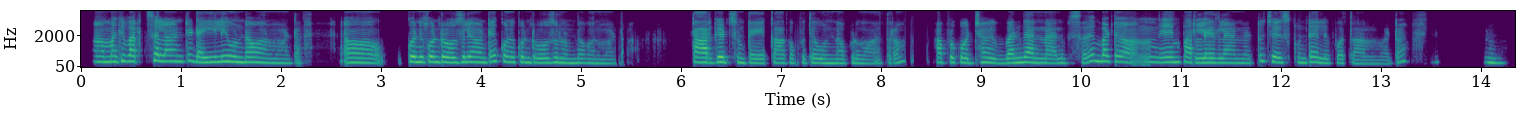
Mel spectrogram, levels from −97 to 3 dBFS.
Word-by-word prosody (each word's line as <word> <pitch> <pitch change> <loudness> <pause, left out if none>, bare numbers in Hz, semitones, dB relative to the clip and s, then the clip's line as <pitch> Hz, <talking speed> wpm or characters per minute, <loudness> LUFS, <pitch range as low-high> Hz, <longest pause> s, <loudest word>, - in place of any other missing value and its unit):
ఆహ్, 290 - +3
మాకు 295 +2 +2
ఈ - - 0
వర్క్స్ 310 +4 0
ఎలా 315 -1 +3
అంటే 305 +2 -2
డైలీ 275 +3 +3
ఉండవనమాట. 245 -5 0 0.5
ఆహ్, 245 -2 +1 0.3
కొన్ని 280 -1 +7
కొన్ని 280 -1 +5
రోజులు 275 +2 +3
ఉంటాయి, 295 +5 0
కొన్ని 280 -3 +1
కొన్ని 255 -1 +1
రోజులు 240 +1 +1
ఉండవనమాట. 220 -2 -5 0.8
టార్గెట్స్ 260 +1 +5
ఉంటాయి. 225 -2 -1
కాకపోతే 230 0 -4
ఉన్నప్పుడు 220 0 -3
మాత్రం, 215 +4 -8 0.4
అప్పుడు 255 +1 -2
కొంచెం 245 +2 0
ఇబ్బంది 235 +4 +2
అన్న 230 -2 -1
అనిపిస్తది. 230 +6 -4
బట్టా, 300 -2 +1 0.5
ఏం 270 - +3
పర్లేదులే 240 -2 +1
అన్నట్టు 225 +6 -6
చేసుకుంటే 255 0 -1
వెళ్ళిపోతా 220 -3 -5
అనమాట. 190 -1 -14 0.9
హ్మ్. 240 -3 -1
245 Hz, 145 wpm, -30 LUFS, 225-270 Hz, 0.9 s, కొన్ని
